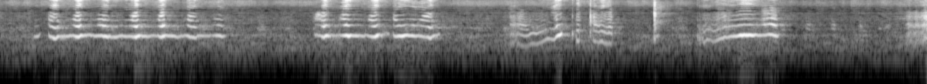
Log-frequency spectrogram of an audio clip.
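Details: Parrot producing varied sounds: wavering, harmonic warbled phrases, then rising swooping whistles and a sharp click, followed by another warbled phrase, in irregular bursts.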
